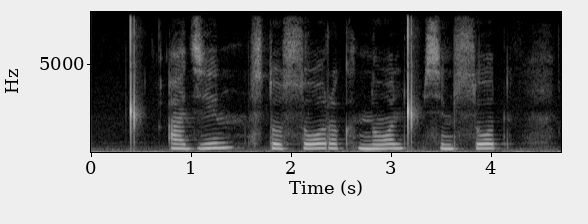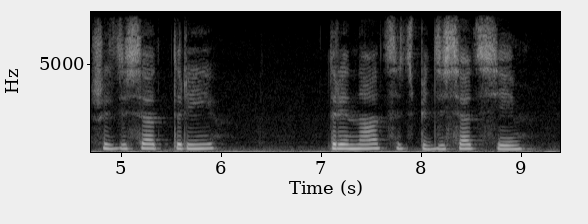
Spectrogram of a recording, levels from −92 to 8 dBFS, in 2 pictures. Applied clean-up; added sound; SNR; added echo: none; Finger snapping; 6 dB; none.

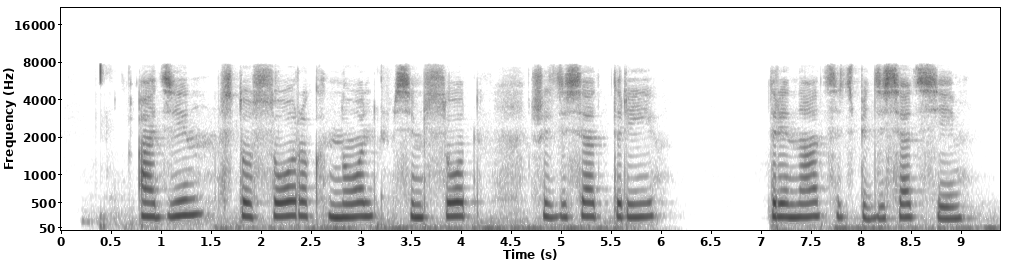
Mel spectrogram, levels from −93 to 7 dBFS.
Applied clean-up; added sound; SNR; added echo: neural mask model Resemble Enhance denoiser.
